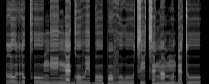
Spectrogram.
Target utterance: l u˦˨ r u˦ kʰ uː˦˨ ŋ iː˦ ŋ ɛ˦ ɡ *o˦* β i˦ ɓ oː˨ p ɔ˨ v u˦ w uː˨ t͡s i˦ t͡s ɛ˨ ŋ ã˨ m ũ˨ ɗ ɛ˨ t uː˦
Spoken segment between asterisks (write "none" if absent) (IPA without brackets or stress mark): o˦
